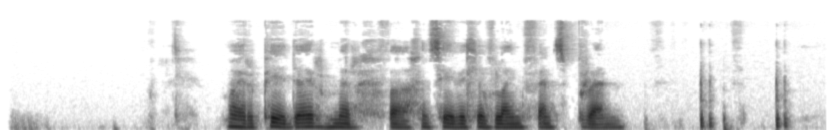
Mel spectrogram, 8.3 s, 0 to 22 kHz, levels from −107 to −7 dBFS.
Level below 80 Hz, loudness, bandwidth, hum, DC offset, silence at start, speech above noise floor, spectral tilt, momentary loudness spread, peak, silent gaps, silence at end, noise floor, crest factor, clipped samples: -56 dBFS; -28 LUFS; 11.5 kHz; none; under 0.1%; 2.3 s; 54 dB; -7.5 dB/octave; 16 LU; -10 dBFS; none; 0.4 s; -81 dBFS; 20 dB; under 0.1%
